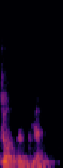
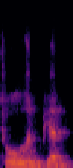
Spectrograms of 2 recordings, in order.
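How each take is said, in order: First: The first syllable ends with a t sound. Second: The first syllable ends without a t sound. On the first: The speaker calls it wrong. "chứ không phải là chốt ưng phiên" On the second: The speaker calls it right. "Chố ưng phiên, chứ không phải là chốt ưng phiên"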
